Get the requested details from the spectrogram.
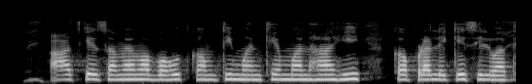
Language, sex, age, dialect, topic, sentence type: Chhattisgarhi, female, 18-24, Western/Budati/Khatahi, banking, statement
